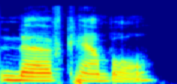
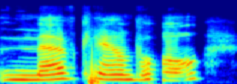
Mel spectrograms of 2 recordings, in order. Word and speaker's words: Neve Campbell: And I mean, the Scream franchise, let us not forget that Neve Campbell, did I say her name right?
